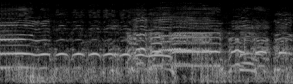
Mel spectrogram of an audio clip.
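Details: Kukuak Balenggek roosters at the final of a crowing competition, boko class, at a dairy farm in Solok regency; several birds crow at once in overlapping, drawn-out, wavering notes with stepped pitch changes under a constant crowd murmur.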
